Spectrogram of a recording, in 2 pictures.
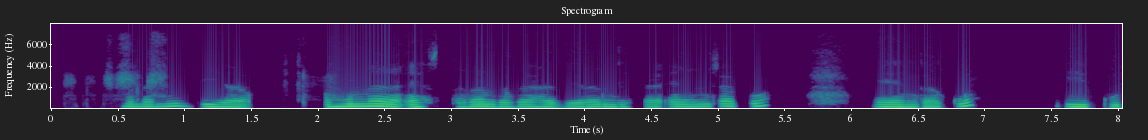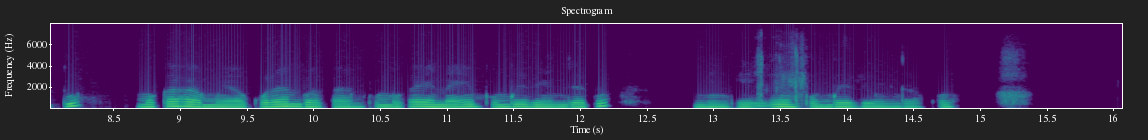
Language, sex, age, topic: Oshiwambo, male, 25-35, finance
